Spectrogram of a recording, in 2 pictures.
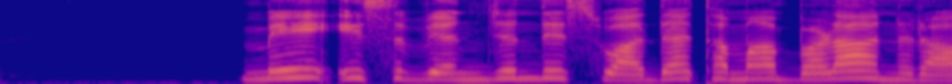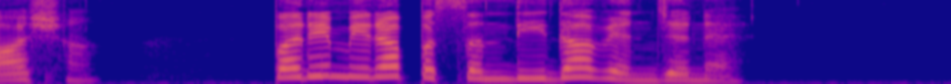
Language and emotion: Dogri, sad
